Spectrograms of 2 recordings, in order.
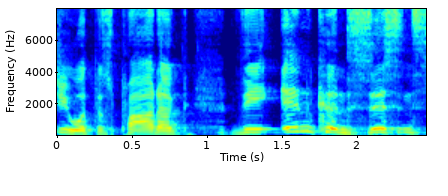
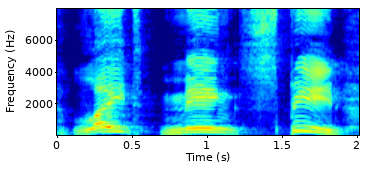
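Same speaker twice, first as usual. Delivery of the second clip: drawn out; 2 semitones higher, much slower than usual. Shown as a demonstration. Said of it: "slowed repeat".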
